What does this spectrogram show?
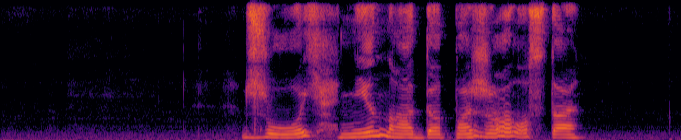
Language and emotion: Russian, angry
